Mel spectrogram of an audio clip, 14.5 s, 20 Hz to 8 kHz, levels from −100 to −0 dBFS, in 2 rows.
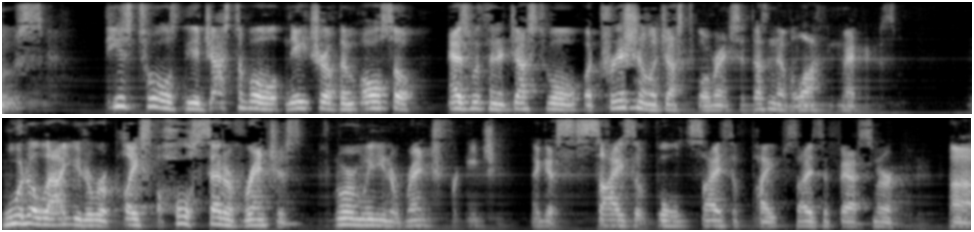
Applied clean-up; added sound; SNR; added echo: neural mask model DeepFilterNet 3.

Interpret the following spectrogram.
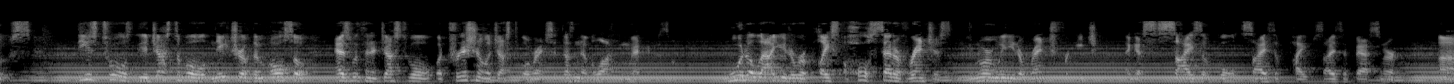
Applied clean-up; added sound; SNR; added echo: none; Bowed string instrument; 3 dB; none.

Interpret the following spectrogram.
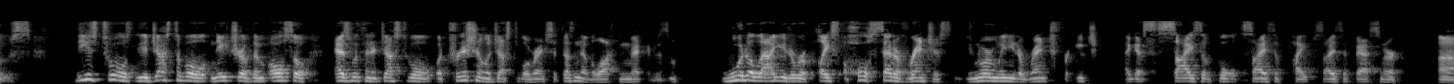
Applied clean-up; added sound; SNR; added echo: neural mask model Resemble Enhance denoiser.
